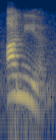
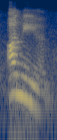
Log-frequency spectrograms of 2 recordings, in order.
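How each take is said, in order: The two takes are said the same way.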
